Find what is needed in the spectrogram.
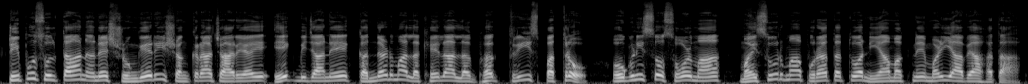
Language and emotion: Gujarati, neutral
